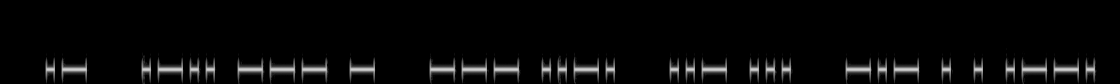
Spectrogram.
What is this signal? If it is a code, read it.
Morse code, heard as a keyed tone, about 15 wpm, 700 Hz. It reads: A LOT OF US KEEP
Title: Sentences from Top 1000 Words - Review Part 3 - 15wpm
